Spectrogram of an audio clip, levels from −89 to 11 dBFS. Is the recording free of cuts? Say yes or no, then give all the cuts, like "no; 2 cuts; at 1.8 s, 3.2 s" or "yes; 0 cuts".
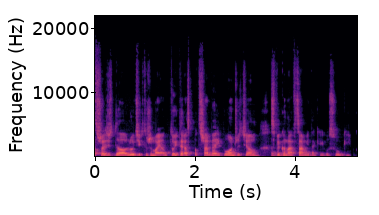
no; 1 cut; at 3.5 s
